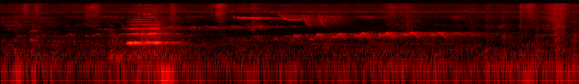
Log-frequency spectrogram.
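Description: Faint outdoor birdsong: short high chirps and a warbling call, with one louder pitched call about a second in.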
